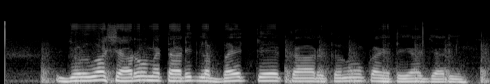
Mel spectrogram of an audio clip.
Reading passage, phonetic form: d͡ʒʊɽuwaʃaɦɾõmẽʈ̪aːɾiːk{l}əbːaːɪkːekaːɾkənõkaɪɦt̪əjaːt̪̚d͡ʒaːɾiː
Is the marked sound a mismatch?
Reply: no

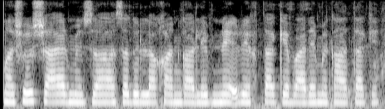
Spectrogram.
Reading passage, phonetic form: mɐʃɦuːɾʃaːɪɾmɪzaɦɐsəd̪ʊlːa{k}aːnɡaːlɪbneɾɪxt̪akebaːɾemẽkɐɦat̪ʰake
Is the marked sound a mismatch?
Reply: yes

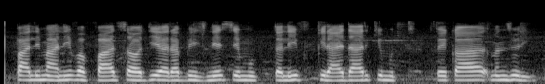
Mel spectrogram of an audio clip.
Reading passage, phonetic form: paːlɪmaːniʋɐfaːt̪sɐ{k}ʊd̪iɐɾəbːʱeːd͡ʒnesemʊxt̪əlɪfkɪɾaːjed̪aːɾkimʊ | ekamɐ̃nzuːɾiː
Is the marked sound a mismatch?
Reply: yes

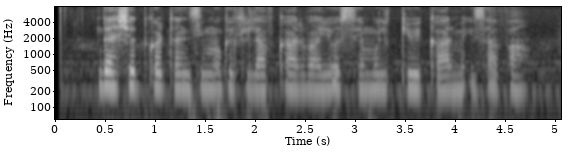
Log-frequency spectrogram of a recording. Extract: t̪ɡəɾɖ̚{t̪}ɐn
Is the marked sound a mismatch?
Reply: no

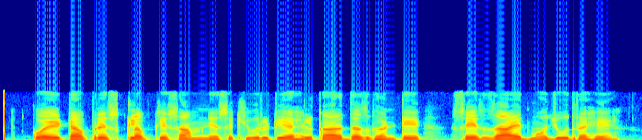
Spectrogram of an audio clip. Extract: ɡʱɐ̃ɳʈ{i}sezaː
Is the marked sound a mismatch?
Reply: yes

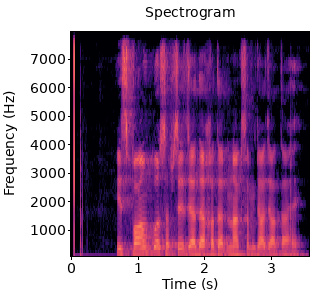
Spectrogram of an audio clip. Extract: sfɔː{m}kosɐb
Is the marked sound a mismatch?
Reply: no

